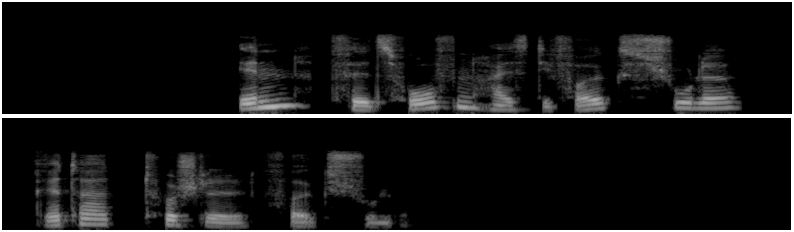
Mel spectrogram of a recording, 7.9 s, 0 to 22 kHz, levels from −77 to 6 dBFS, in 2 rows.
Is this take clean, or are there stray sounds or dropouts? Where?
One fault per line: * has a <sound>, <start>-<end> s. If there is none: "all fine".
all fine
